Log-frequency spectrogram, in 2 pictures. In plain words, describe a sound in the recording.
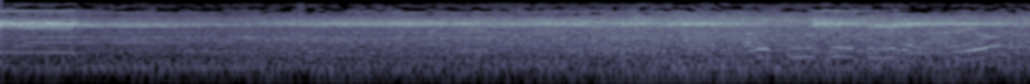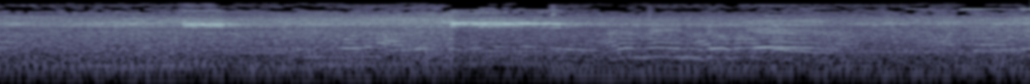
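Motor scooter engines putter and hum as a crowd of riders rolls by.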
